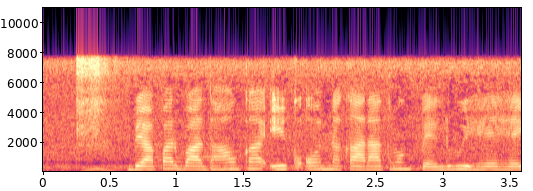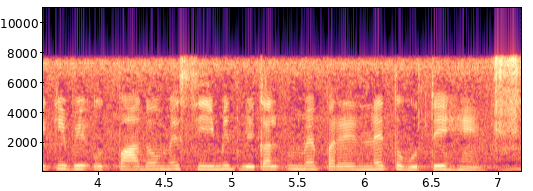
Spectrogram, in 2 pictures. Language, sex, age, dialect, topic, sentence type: Hindi, female, 18-24, Kanauji Braj Bhasha, banking, statement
